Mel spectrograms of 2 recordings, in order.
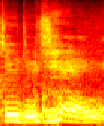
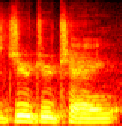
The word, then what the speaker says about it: Juju Chang: just want to say her name is not Dudu Chang it's Juju Chang and he should annunciate that better I thought he said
